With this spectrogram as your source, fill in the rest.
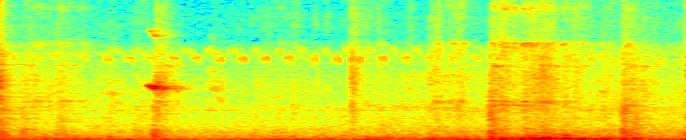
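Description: Train rolling into Jammu Tawi railway station, a continuous loud rumble of wheels and carriages with faint clicks and brief squeals, heard from on board or nearby, with no voices.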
